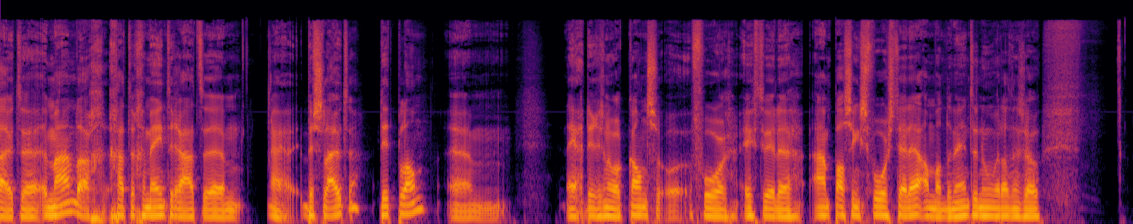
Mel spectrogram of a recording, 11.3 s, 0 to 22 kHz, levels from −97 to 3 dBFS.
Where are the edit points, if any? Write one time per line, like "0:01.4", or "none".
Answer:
0:01.1
0:03.8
